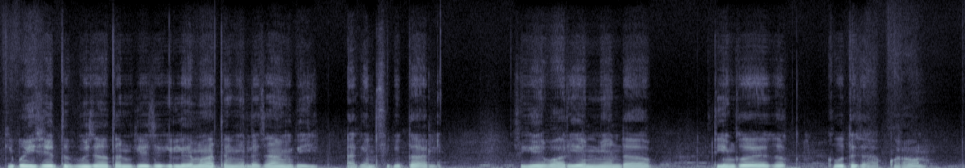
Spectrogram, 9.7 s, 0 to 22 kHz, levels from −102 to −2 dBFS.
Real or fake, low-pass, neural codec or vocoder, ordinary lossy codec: fake; none; codec, 44.1 kHz, 7.8 kbps, Pupu-Codec; none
